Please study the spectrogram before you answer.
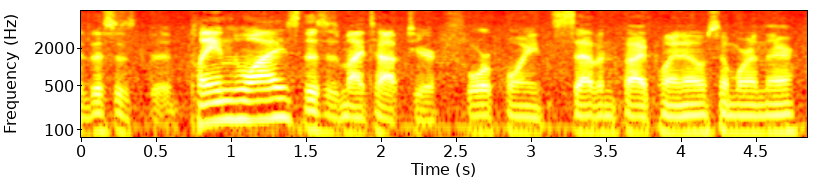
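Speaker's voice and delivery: ordinary talk, nothing marked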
